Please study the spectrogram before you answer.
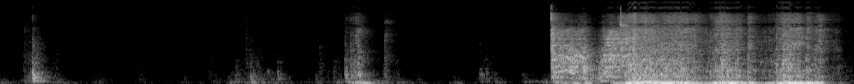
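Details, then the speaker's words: First start of a 347 stroker in a 1976 Mercury Monarch build, temporary distributor meant for an MSD box, throttle not yet hooked up: a few labored cranking bursts, then a lumpy, uneven run; the ignition timing is far too advanced. "okay it will run the timing is just way too far Advanced try again with less timing"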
